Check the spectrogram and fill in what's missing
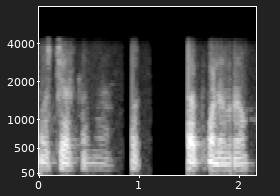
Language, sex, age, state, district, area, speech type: Telugu, male, 45-60, Andhra Pradesh, Konaseema, rural, conversation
